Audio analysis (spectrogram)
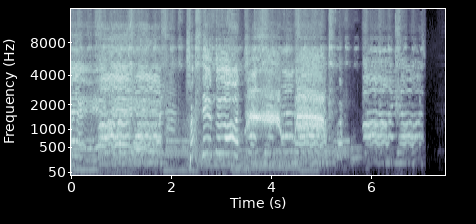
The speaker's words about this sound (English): The people are just singing, and this brother just starts screaming for no reason. He turns to his right. He's not screaming at anyone. He's just screaming.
